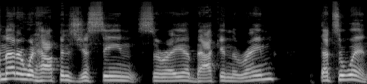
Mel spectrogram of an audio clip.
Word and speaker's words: Saraya: Or Saraya, I always say it wrong. Saraya. I don't know which one's which anyway. Saraya, that's the one actual way.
